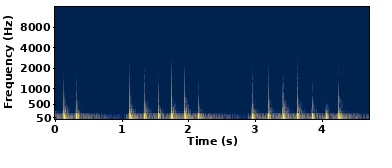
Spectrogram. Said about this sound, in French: Une heure plus tard, on frappe à la porte.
